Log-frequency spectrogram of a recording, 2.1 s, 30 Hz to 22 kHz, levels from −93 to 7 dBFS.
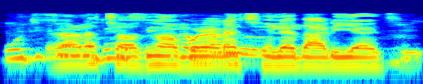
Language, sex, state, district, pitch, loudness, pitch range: Bengali, male, West Bengal, Paschim Medinipur, 135 Hz, -16 LUFS, 125-195 Hz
